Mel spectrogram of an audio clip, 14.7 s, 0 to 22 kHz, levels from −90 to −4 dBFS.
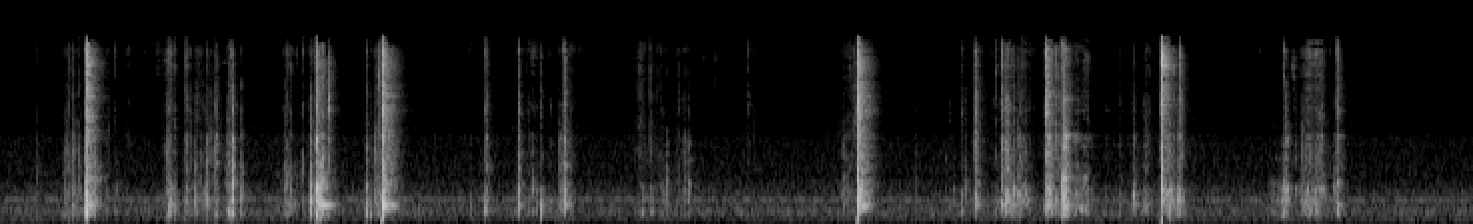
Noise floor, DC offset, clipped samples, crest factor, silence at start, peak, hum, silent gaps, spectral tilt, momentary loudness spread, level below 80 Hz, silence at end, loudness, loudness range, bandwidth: -64 dBFS; under 0.1%; under 0.1%; 34 dB; 0.65 s; -4 dBFS; none; none; -2 dB/octave; 22 LU; -62 dBFS; 1.35 s; -31 LUFS; 15 LU; 11.5 kHz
